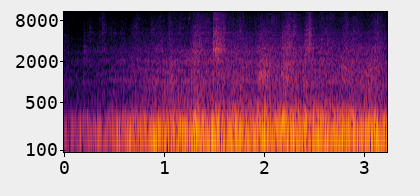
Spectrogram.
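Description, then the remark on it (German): A steady, loud low rumble of a train rolling along the rails, with faint clattering and a few brief hissy squeals over the continuous drone, no voices; a train from Gevgelija toward the Serbian border carrying hundreds of refugee men, women and children. “Im Zug sitzen auch hunderte Männer, Frauen und Kinder aus Afghanistan, dem Irak und anderen Ländern.”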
